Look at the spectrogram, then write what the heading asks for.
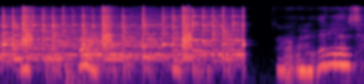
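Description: Mobile phone ringtone ringing nearby, a bright repeating melodic tone pattern for about three seconds, then cut off, followed by a person talking.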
